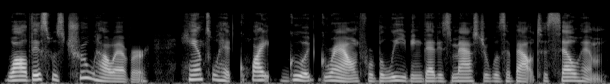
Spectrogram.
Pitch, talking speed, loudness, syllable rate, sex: 170 Hz, 195 wpm, -21 LUFS, 5.3 syllables/s, female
